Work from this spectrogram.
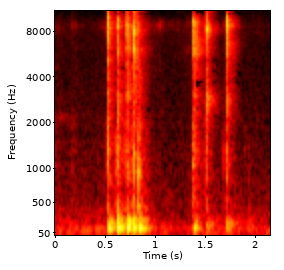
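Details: Known-good 12 V DC four-post solenoid/contactor energized with a power probe: crisp, sharp clicks in quick bursts as it switches on and off, normal solenoid click, unlike the failed unit.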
